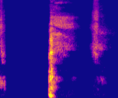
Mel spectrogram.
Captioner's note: laughing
